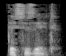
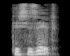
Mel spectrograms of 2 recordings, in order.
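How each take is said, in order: First: "This is it." level, falling at the end; matter-of-fact confirmation. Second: "This is it?" higher, rising at the end; disbelieving question. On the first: Ed answering Jess on arrival, matter-of-fact falling "This is it.". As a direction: answer "This is it." evenly, closing downward. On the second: Jess on arriving at the building, disbelieving "This is it?" rising. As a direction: ask "This is it?" with the pitch lifted. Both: Acted.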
